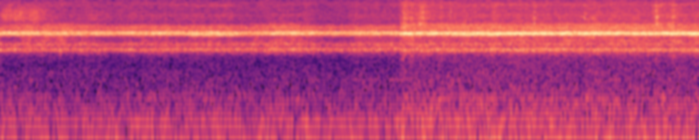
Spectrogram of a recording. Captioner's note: nighttime soundscape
